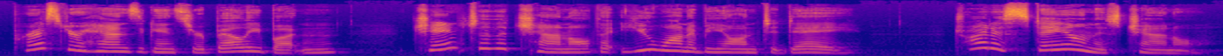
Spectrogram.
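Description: A woman leading a scripted breathing and mindfulness exercise for children, speaking gently and simply, drawing out the calming cues. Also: on the high side, normal speed. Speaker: guided relaxation instructor for children.

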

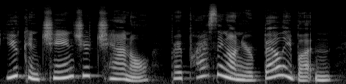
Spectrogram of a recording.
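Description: A woman leading a scripted breathing and mindfulness exercise for children, speaking gently and simply, drawing out the calming cues. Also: high-pitched, normal speed. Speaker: guided relaxation instructor for children.

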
